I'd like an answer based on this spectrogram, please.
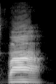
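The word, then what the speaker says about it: は: it is used as a particle it is pronounced as VA the character in the middle is O and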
